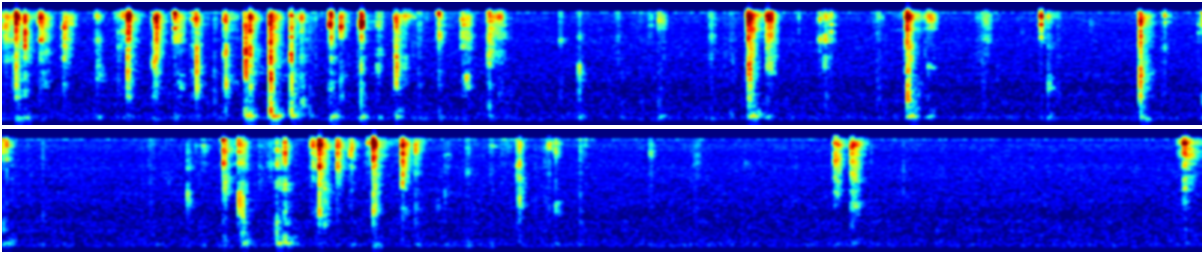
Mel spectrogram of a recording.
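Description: Typing on a computer keyboard in irregular bursts: a quick run of keystrokes at the start, then scattered small groups of taps separated by pauses.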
